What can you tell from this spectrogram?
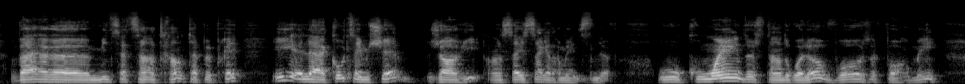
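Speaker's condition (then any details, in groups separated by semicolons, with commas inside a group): No condition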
